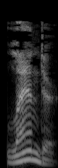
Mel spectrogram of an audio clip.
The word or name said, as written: lander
